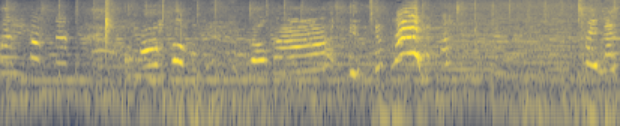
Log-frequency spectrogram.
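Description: Voices crying out in short, pitched exclamations over background music with steady held notes; the loudest is a sharp rising cry a little before the end.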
